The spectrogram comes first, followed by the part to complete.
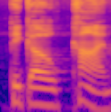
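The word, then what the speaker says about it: Kohn: ballgame bottom of six pico con rhymes with john came in and uh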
